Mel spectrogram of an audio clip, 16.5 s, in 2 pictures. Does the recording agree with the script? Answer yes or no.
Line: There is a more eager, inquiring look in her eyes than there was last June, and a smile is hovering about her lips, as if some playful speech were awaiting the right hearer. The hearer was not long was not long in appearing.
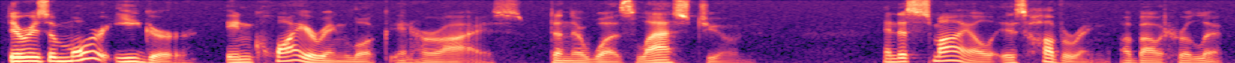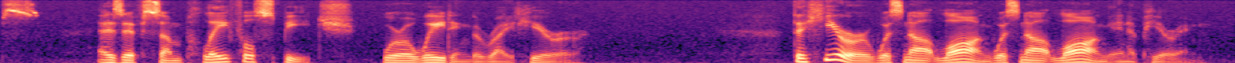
yes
